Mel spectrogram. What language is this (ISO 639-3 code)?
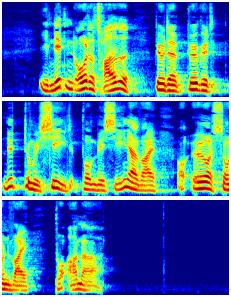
dan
